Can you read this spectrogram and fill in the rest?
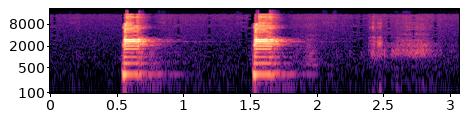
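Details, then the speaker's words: K2 GSXR 600 with a replaced horn, ignition on and in neutral: two loud, clean half-second honks and then a softer sound. The horn works properly and very loudly. "I definitely think that works. That is stupid loud."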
